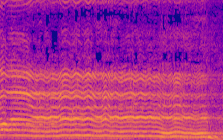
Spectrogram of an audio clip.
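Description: A single voice singing one long held note of a religious chant, wavering in melismatic ornaments in the second half, then dropping away at the end. A faint steady drone runs underneath.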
